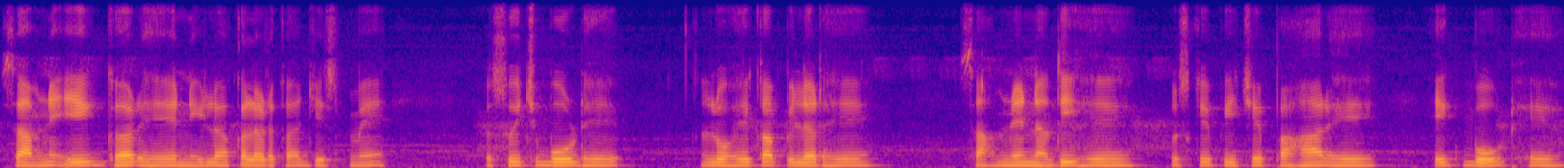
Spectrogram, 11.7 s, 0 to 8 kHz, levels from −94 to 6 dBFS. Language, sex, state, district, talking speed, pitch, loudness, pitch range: Hindi, female, Maharashtra, Washim, 130 wpm, 155 Hz, -20 LUFS, 150-155 Hz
